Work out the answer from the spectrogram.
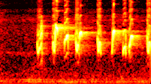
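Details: Streak-eared bulbul giving a lively phrase of about eight short, bright chirps that alternate between higher and lower notes, delivered in under two seconds against a quiet background.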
